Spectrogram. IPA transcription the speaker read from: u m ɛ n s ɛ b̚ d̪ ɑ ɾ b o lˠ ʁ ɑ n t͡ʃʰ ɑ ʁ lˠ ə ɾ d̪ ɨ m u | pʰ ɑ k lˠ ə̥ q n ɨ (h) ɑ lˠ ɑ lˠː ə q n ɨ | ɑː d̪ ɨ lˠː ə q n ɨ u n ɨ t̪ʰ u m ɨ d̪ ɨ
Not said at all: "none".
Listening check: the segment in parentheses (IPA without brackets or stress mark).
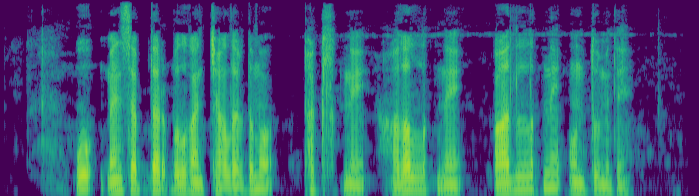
h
